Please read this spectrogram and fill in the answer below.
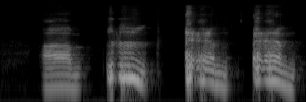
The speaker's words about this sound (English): am I clearing my throat a lot just to see if I can think of something on the spot? Yes, I sure am.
